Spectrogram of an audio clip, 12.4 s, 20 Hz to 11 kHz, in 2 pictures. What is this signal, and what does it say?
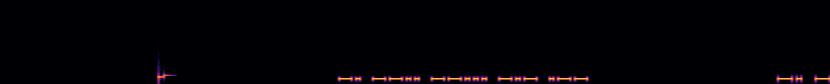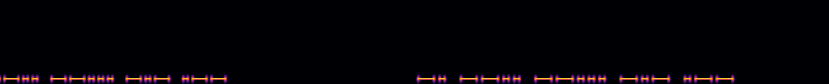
Morse code, heard as a keyed tone, about 32 wpm, 700 Hz. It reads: NZ7KW NZ7KW NZ7KW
